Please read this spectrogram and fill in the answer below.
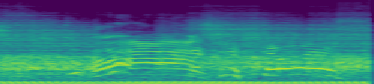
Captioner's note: Spirit Box blaring; shouting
